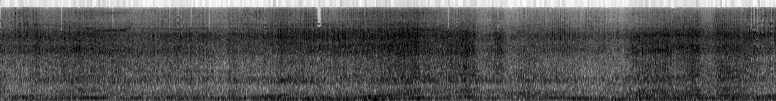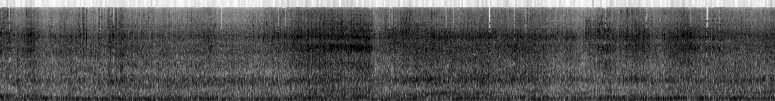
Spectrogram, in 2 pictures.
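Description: Steam hisses loudly from a car's engine.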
